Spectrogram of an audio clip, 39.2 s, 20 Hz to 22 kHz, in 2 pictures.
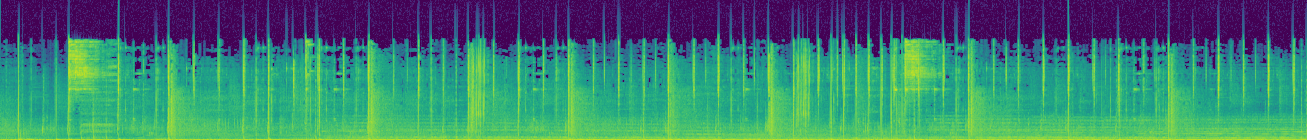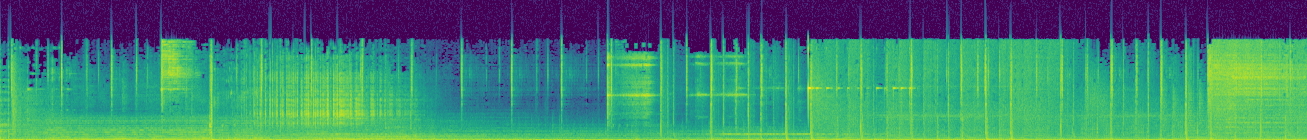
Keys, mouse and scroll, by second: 1.5-1.9 scroll down 4, 2.7 scroll up 2, 4.5 click, 6.2 scroll up 2, 6.7 click, 7.7 1, 8.3 2, 8.7 3, 9.5 scroll down 2, 10.0 scroll up 2, 12.2 click, 12.7 right click, 13.5 click, 14.6-14.9 scroll up 2, 15.7 click, 17.5-18.7 drag, 19.5 1, 20.3-25.6 drag, 26.3 click, 26.7 click, 27.3-27.6 scroll down 2, 27.7 click, 28.6-28.9 scroll down 2, 29.5 scroll up 2, 31.0 click, 32.5 click, 35.6 click, 36.8 click, 37.6 click, 38.5 click.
